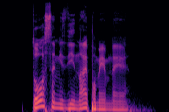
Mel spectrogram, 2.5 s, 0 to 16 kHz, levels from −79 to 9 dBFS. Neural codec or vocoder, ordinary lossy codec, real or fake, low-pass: vocoder, 48 kHz, 128 mel bands, Vocos; none; fake; 14.4 kHz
